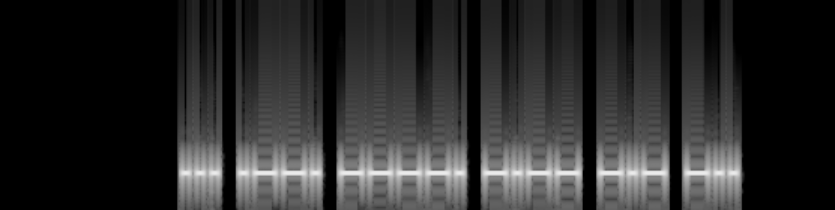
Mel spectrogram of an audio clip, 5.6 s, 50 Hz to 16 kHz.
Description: Morse code, heard as a keyed tone, about 25 wpm, 700 Hz. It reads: SP9YKD
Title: DXCC-100 Call Signs - 6 Characters - Repeated 2x - 25wpm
